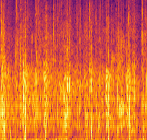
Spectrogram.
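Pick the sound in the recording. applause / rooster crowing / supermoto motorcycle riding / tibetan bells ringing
applause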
